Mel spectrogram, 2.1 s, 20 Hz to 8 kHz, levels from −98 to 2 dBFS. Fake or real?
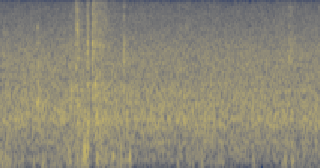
real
